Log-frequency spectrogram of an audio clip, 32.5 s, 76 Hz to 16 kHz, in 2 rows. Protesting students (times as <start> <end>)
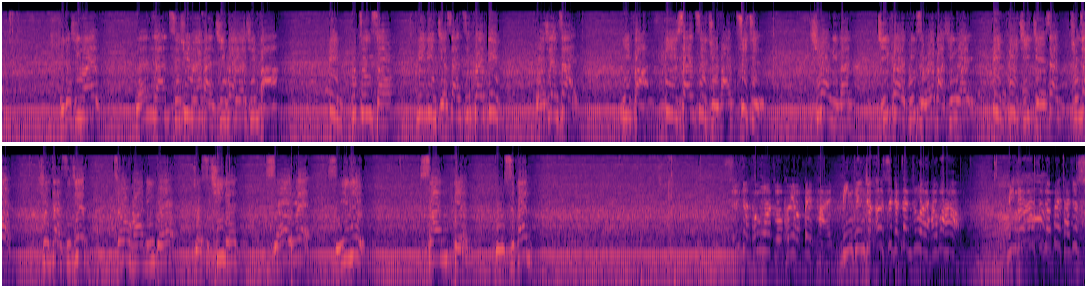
28.7 32.5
